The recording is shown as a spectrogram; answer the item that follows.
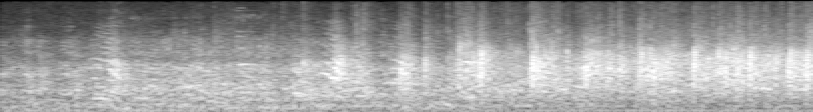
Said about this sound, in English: Delayed clap break.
